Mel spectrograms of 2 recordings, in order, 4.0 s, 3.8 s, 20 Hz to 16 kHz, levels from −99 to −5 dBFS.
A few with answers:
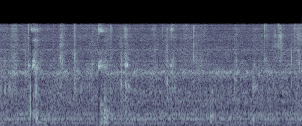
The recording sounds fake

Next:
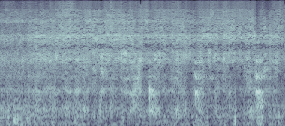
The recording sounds fake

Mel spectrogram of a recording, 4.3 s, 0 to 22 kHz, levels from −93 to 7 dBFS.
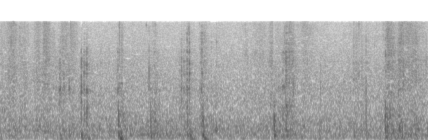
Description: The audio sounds real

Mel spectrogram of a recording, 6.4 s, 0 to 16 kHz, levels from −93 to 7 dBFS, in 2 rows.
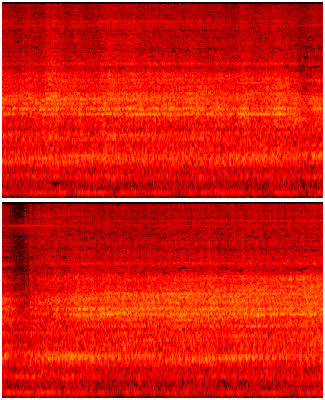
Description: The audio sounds real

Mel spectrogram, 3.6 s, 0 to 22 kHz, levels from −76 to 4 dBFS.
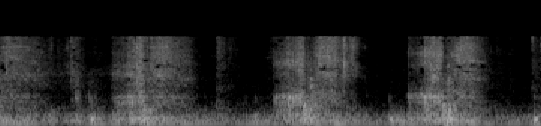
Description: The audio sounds real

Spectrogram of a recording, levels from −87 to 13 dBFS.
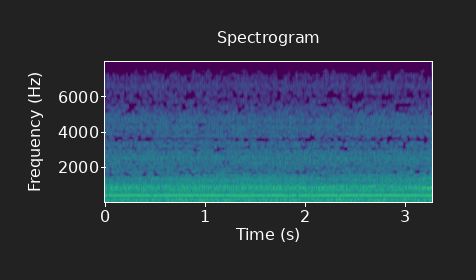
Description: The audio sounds fake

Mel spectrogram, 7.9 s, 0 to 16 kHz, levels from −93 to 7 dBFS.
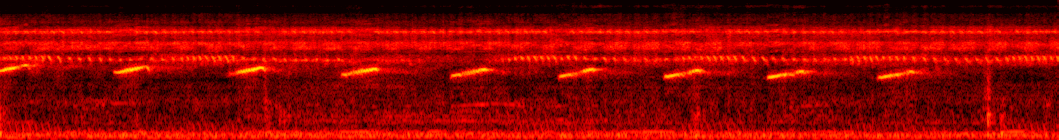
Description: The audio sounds fake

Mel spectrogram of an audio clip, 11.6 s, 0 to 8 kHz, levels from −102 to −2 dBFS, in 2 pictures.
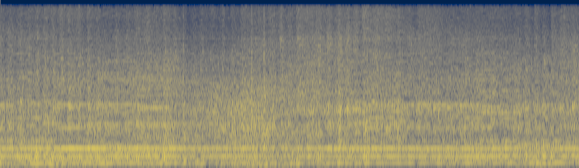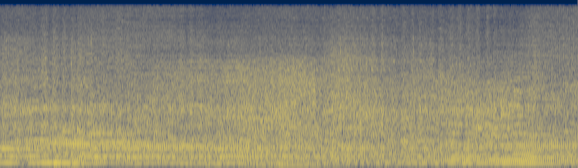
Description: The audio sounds fake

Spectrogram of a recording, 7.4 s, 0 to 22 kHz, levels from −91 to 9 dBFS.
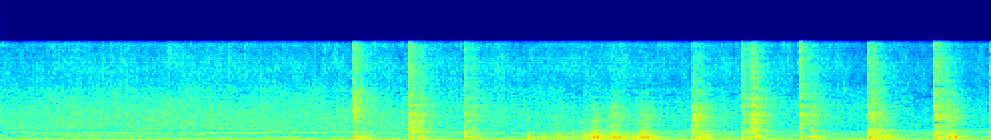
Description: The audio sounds fake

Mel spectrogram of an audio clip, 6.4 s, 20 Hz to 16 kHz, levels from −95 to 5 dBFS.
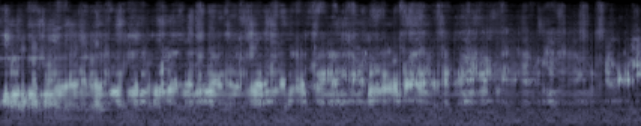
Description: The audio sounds fake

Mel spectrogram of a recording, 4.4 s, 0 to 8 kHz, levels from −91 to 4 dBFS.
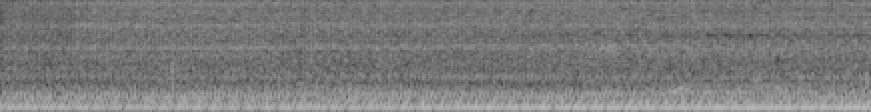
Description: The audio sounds real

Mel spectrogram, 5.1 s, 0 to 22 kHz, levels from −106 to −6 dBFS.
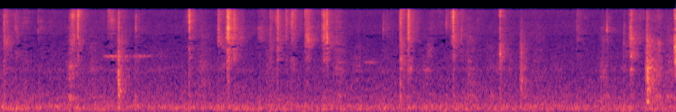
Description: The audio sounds real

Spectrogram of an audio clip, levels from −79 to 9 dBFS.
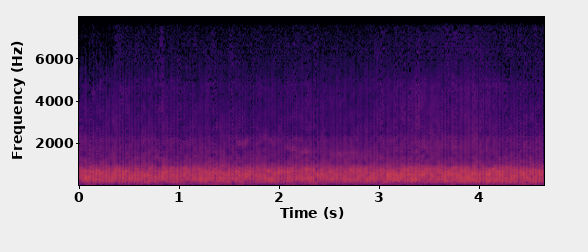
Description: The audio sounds fake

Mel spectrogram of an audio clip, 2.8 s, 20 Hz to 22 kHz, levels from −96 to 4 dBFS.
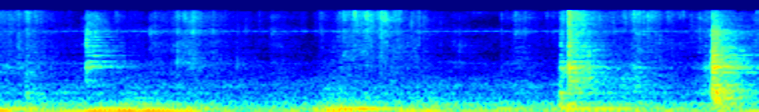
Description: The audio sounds real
